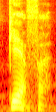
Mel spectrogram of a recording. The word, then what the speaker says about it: GIF: all how to pronounce GIF. I actually call it GIF. I don't think that's how you say it, but I've always called it GIF. It's a hard G, not a GIF, damn it.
